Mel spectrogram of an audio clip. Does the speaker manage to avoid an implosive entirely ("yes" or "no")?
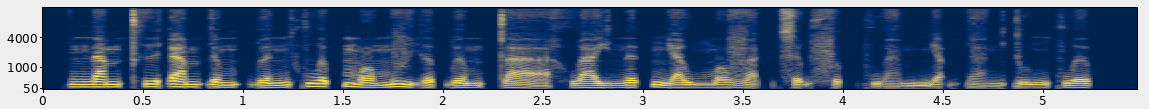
no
